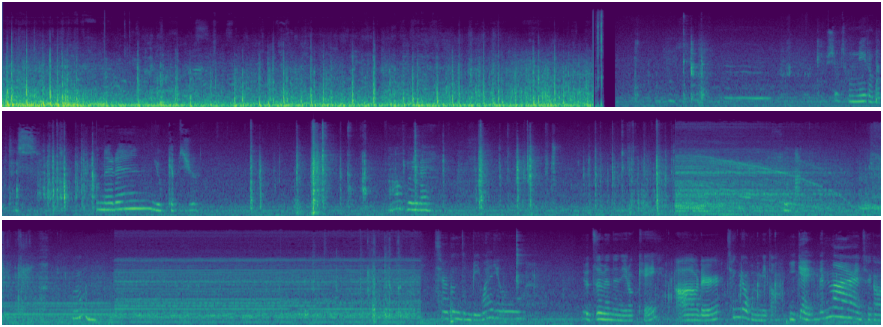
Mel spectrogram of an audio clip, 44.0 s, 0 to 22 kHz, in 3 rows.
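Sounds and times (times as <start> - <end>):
low rumble of explosions: 0.0 - 9.9
fireworks crackling and popping: 0.0 - 10.0, 28.6 - 36.3
coffee machine motor hum: 25.9 - 36.3.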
